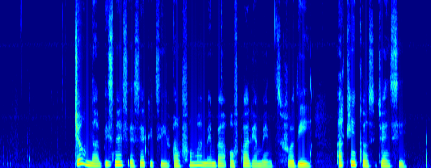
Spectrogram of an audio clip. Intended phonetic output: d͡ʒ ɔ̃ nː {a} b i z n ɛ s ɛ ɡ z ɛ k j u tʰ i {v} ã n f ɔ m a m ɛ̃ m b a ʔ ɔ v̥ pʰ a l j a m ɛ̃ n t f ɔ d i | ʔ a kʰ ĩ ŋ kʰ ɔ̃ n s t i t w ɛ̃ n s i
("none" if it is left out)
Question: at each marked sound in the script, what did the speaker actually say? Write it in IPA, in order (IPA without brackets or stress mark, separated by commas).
a, v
